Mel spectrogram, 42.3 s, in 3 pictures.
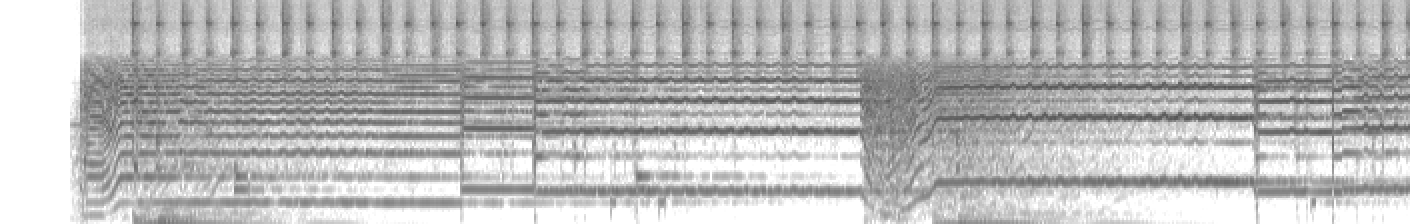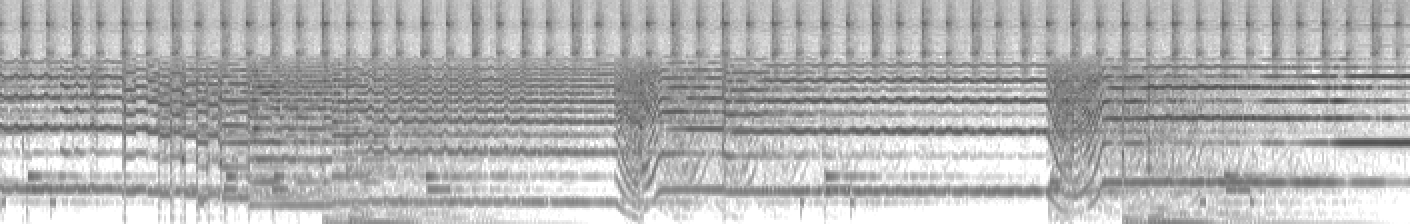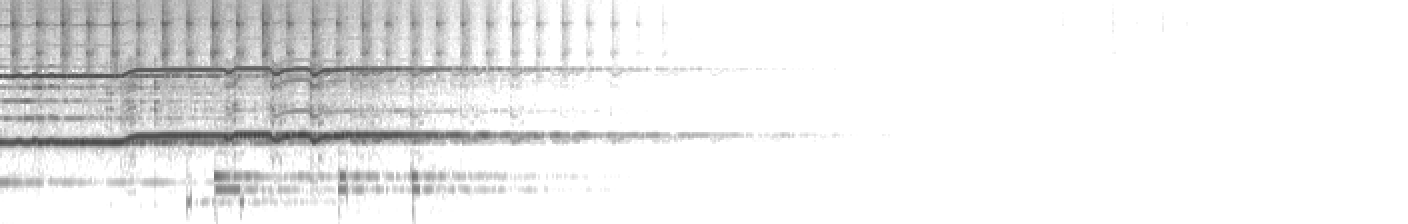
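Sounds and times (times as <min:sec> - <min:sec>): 
guitar variations: 0:00.7 - 0:33.2.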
